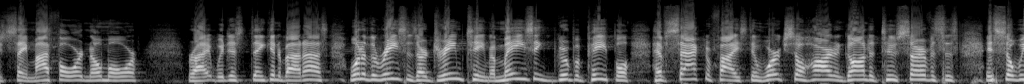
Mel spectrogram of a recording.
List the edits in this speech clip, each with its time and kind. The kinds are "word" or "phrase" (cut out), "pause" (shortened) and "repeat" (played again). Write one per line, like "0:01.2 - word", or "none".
none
